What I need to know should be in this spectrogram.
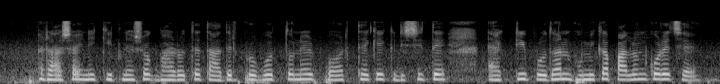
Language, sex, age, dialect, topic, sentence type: Bengali, female, 18-24, Northern/Varendri, agriculture, statement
